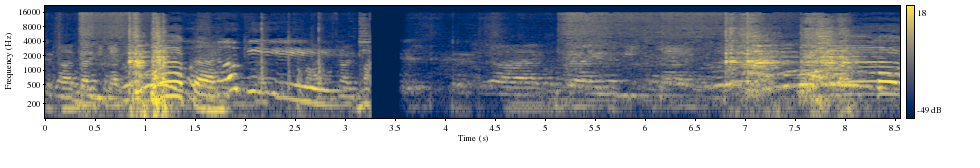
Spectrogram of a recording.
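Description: Voices talking, cut off for a moment by a brief dropout to silence a little over three seconds in.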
